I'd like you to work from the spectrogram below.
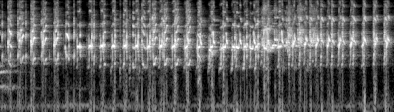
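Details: Two fighter lovebirds in close competition, singing over two minutes: a loud, unbroken, high-pitched chattering trill pulsing about three times a second, shrill and rasping throughout.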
